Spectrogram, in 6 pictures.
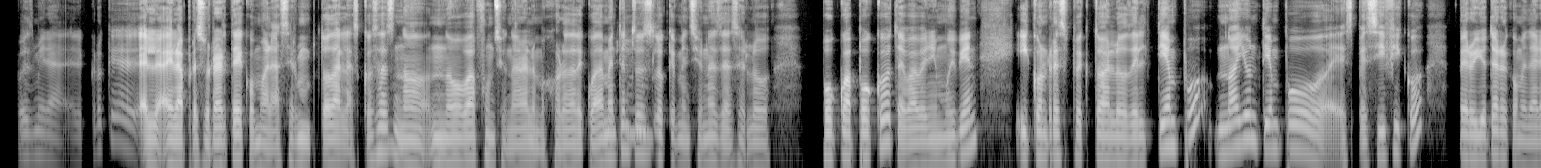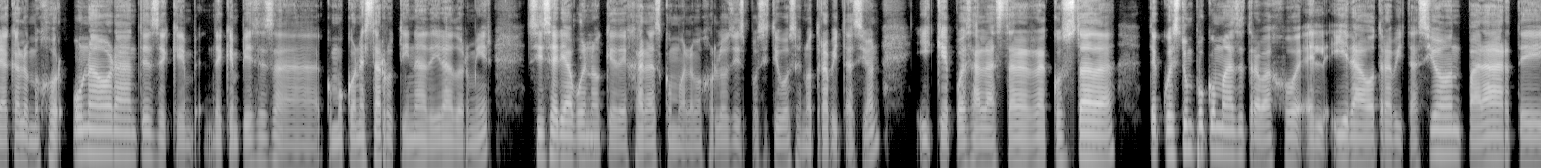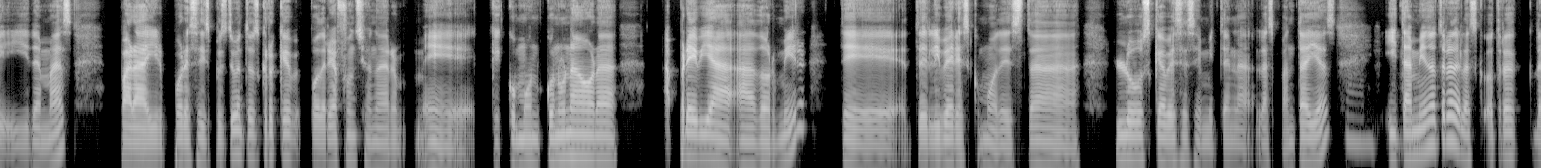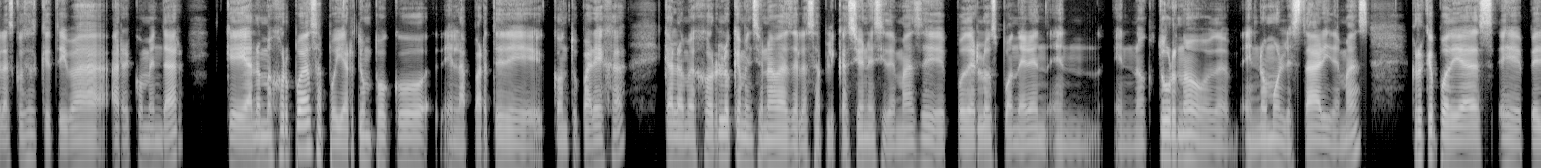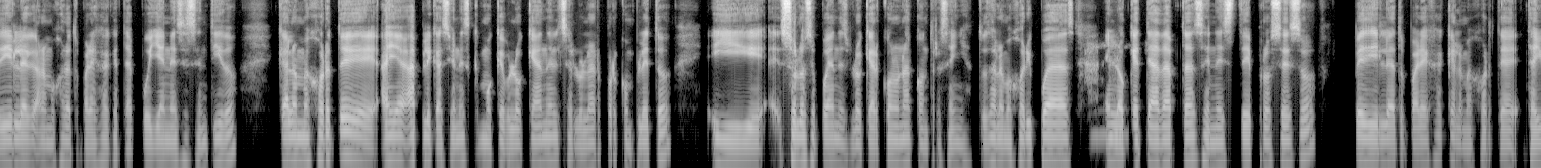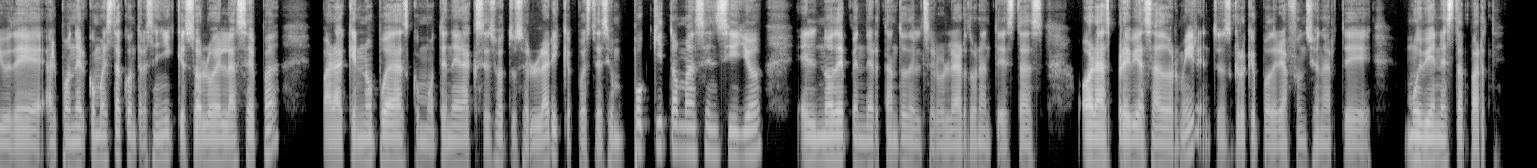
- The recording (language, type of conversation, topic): Spanish, advice, ¿Cómo puedo manejar el insomnio por estrés y los pensamientos que no me dejan dormir?
- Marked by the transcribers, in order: none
